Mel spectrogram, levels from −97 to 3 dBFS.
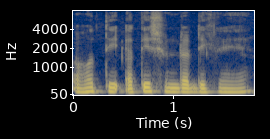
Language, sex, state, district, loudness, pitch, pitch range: Hindi, male, Jharkhand, Jamtara, -20 LUFS, 130 Hz, 125-140 Hz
